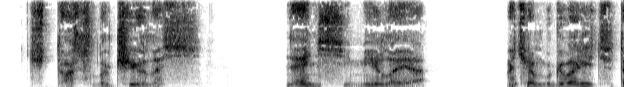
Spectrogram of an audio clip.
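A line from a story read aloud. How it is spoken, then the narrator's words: Quiet girl's question. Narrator (Russian): так же тихо спросила девушка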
